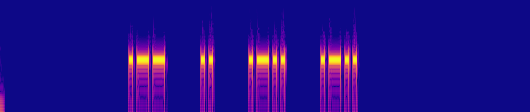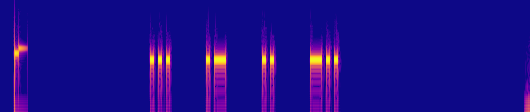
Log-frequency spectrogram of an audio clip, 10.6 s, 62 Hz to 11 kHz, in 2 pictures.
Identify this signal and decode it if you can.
Morse code, heard as a keyed tone, about 29 wpm, spaced as for 17 wpm, 690 Hz. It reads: WILL SAID
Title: 3x Character Spacing - Top 200 Words - 30wpm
